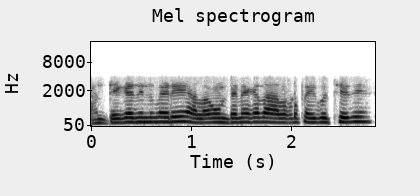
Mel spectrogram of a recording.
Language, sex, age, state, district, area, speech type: Telugu, male, 30-45, Andhra Pradesh, Konaseema, rural, conversation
